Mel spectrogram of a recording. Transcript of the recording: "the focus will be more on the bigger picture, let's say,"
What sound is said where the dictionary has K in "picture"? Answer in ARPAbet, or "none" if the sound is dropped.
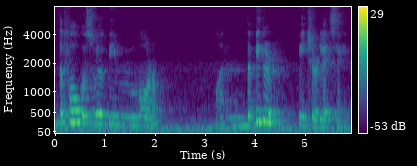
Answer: none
